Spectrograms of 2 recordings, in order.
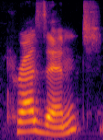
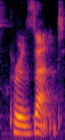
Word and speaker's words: present: noun okay so um if it were a noun would be a present so emphasis on the first syllable and for a verb it's present like you just said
